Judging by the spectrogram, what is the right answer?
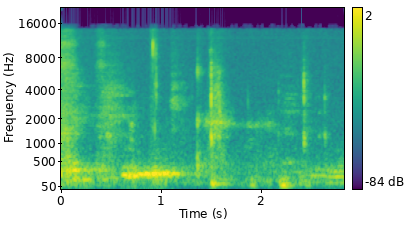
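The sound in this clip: Computer keyboard keys pressed while reviewing and undoing code changes in a Git session: a few faint, quiet clicks spread unevenly across a short stretch, with a soft voice faintly present.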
